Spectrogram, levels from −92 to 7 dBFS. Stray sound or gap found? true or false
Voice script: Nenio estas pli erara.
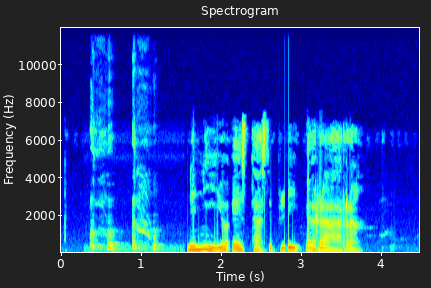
true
